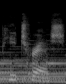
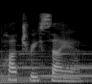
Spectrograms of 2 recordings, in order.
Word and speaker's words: Patricia: In English, the name is pronounced Patrish, but in Spanish, they say Patricia.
